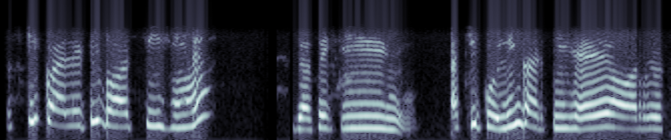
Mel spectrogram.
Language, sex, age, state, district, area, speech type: Urdu, female, 45-60, Uttar Pradesh, Lucknow, rural, conversation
